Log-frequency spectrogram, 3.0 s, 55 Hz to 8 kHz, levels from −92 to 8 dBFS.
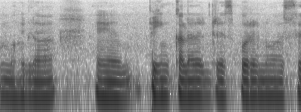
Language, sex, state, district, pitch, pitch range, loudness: Bengali, male, Tripura, West Tripura, 110 Hz, 110-115 Hz, -20 LUFS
